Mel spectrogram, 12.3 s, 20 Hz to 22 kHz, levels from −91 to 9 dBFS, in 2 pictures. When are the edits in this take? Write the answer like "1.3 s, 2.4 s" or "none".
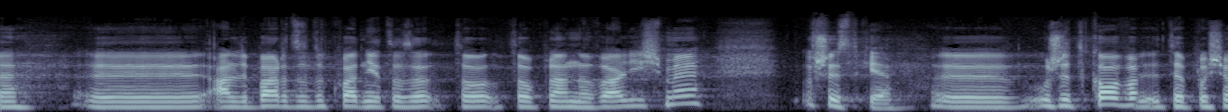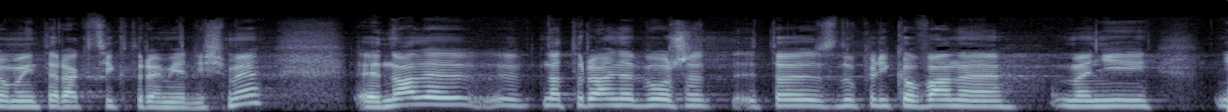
3.9 s, 5.7 s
